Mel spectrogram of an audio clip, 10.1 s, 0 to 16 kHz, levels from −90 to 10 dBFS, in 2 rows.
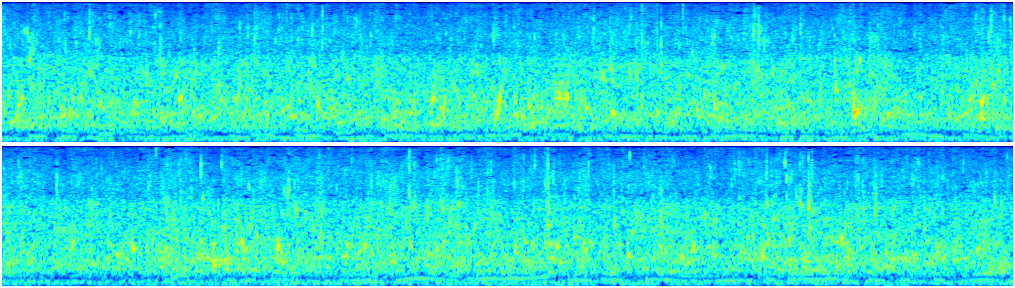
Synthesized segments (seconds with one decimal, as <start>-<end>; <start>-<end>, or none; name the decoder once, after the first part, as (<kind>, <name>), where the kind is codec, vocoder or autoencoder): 2.8-8.0 (vocoder, BigVGAN v2)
